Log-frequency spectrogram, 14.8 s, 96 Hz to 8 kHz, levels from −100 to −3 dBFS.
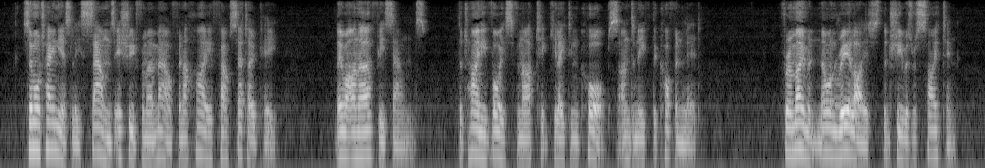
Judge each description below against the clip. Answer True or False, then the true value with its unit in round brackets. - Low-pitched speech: True (120 Hz)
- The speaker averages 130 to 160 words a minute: True (145 wpm)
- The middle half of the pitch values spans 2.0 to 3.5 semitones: False (4.5 semitones)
